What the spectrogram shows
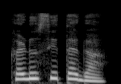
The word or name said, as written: ಕಡುಸಿತಗ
